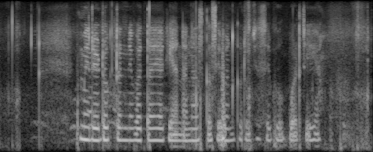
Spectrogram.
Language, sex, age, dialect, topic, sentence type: Hindi, female, 60-100, Awadhi Bundeli, agriculture, statement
